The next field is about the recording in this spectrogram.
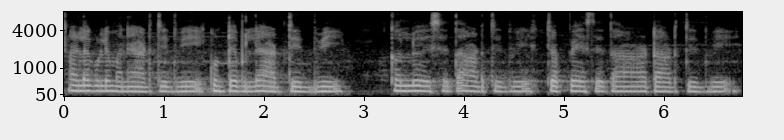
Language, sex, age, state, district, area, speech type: Kannada, female, 18-30, Karnataka, Hassan, urban, spontaneous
